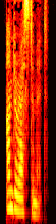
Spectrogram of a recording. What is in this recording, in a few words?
"underestimate", us female; everyone-can-use-english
